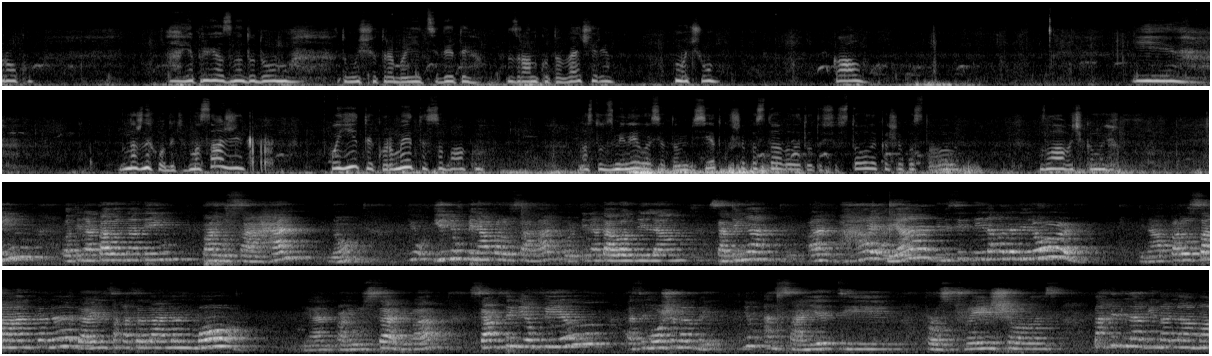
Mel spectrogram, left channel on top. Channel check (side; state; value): both; different; correlation 0.00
